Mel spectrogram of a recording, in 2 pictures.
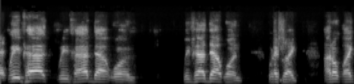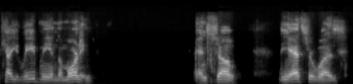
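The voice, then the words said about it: Tired-sounding voice. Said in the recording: “we just acknowledge how tired ... is... I can hear that in your voice, dude. Holy smokes.”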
